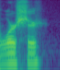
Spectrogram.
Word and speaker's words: Worcester: Well, I won't be making it to Worcester, but I'll throw it in the show notes. – Worcester? – It doesn't even look like that. How do you pronounce it that way? It doesn't make any sense.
